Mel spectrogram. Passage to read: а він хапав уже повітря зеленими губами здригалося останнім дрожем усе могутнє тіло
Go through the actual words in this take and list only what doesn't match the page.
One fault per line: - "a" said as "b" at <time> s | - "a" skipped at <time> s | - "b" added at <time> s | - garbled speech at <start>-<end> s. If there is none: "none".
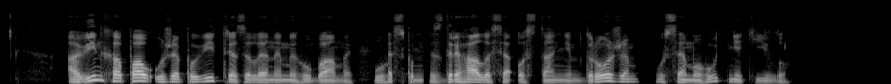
- garbled speech at 3.7-4.2 s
